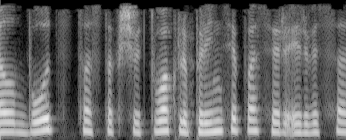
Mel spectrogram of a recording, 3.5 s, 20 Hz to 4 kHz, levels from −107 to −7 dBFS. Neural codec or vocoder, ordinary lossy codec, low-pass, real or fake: codec, 24 kHz, 0.9 kbps, DualCodec; MP3, 24 kbps; 3.6 kHz; fake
